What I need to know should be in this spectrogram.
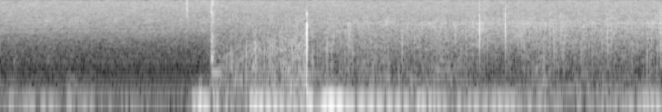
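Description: Music begins playing from the record.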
